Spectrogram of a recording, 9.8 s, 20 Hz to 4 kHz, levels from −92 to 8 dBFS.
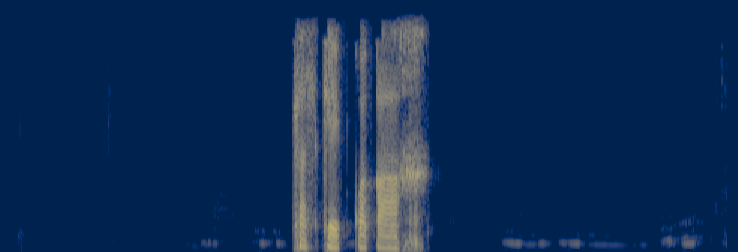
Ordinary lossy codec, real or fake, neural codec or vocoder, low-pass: MP3, 32 kbps; real; none; 3.6 kHz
